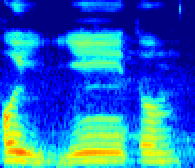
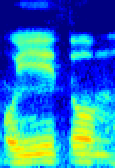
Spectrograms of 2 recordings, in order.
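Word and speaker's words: حُيِّيتُم: Huyyitum huyyitum harus ada penekanan. Nah bukan huyitum gitu ya.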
